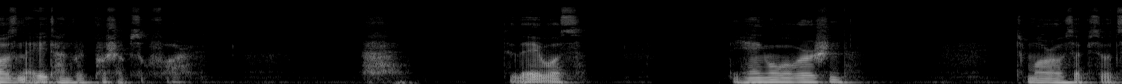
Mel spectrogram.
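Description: A young man talks calmly and close to the microphone, in short bursts with pauses.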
